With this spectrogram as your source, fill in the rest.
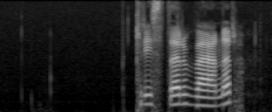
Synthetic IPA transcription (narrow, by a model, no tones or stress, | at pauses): kʰɾɪst̪əɾvæːɳəɾ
